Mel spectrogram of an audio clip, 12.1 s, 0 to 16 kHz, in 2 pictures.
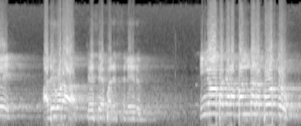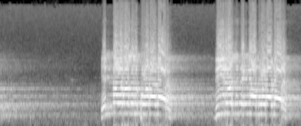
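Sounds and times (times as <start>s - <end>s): amplified voice reverberation: 0.0s - 12.0s.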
